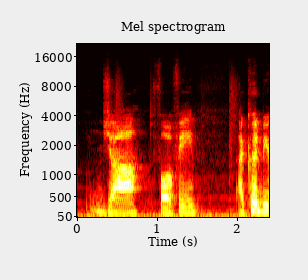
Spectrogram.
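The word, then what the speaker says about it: J'ba Fofi: j apostrophe f b-a-f-o-f-i i think that the b is mostly silent so it's going to be the jaw fofi i could be wrong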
